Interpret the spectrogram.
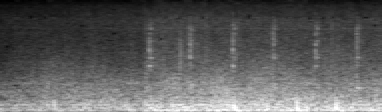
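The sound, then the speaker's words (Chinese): A wristwatch ticks in a steady, even rhythm, about six light, crisp clicks starting partway through, sitting over a constant low rumbling background hum. No one speaks. “干嘛看你手表啊？ 只要一分钟。”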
